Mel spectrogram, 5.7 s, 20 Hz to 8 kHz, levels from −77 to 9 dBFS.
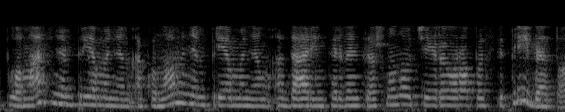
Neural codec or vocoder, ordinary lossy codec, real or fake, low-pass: codec, 44.1 kHz, 7.8 kbps, DAC; AAC, 16 kbps; fake; 7.2 kHz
